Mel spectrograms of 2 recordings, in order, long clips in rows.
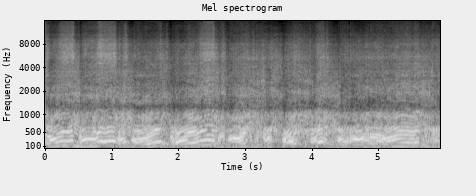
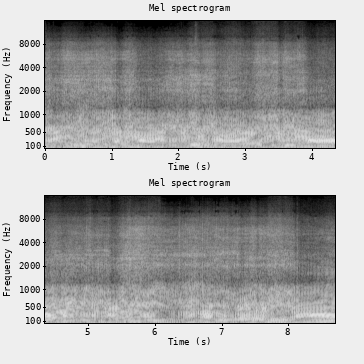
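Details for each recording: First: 2019 Beta two-stroke enduro test bike on a Finnish enduro track, screaming constantly with revs warbling and no added pull. It struggled through two laps and failed to climb a hill; the clutch was slipping. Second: 2019 Beta 350RR four-stroke enduro bike on a Finnish enduro track, a crisp bark rising and falling with the throttle, pulling cleanly with no misfire or clatter; the engine runs healthy.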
